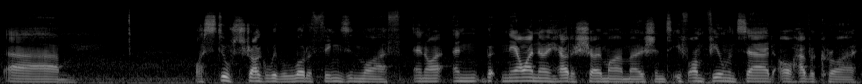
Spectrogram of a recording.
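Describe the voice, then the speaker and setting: A man's voice: medium pitch, steady tone, moderate pace, a little hiss or hum. An Australian man from Sydney, telling a personal story in an earnest, emotional way with lots of fillers. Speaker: former biker sharing his story. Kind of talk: personal testimony monologue.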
